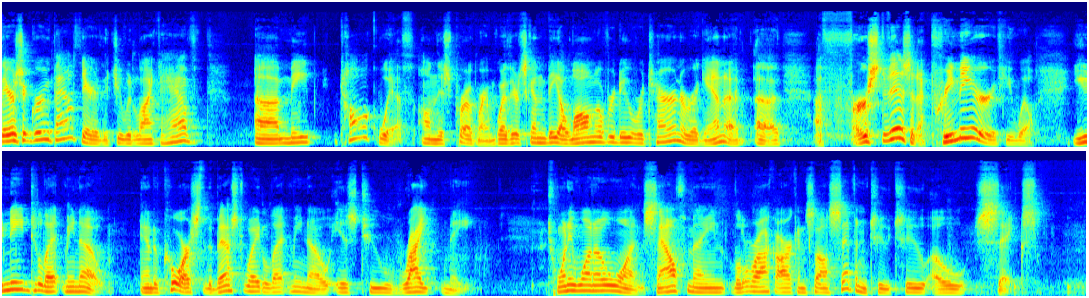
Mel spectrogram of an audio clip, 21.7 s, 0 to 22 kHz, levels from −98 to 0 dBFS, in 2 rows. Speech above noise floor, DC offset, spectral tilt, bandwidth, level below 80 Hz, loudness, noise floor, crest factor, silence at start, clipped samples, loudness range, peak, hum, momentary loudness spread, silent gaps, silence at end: 36 dB; under 0.1%; -6 dB/octave; 16 kHz; -60 dBFS; -22 LUFS; -58 dBFS; 20 dB; 0 s; under 0.1%; 5 LU; -2 dBFS; none; 12 LU; none; 0.15 s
